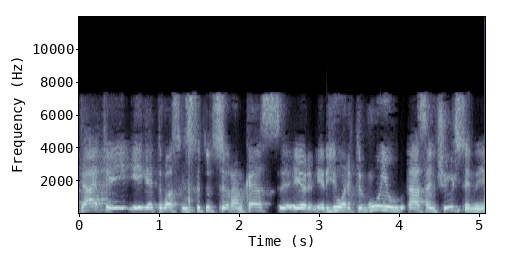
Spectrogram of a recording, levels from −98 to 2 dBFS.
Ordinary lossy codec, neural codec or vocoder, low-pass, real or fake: AAC, 32 kbps; codec, 16 kHz, 1 kbps, X-Codec, HuBERT features, trained on general audio; 7.2 kHz; fake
